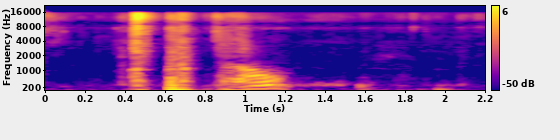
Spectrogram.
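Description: Two sharp clicks from the plastic blister-card packaging being handled and turned, followed by a short spoken sound from a man.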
